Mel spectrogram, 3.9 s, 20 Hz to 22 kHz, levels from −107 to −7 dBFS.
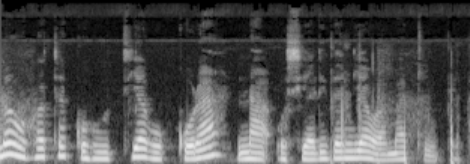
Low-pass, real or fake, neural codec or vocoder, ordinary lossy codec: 19.8 kHz; real; none; MP3, 96 kbps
